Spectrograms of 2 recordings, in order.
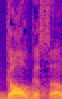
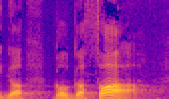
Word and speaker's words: Golgotha: I looked it up, and the accent is really on the last syllable of this word. I'm used to saying Golgotha, but it's actually be Golgotha.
